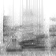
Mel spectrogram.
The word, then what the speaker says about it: Douillard: My name is uh, Justin Douillard, and the name is uh, the last name is spelled a lot more complicated than it looks.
